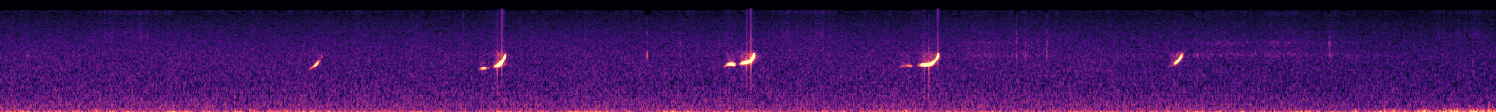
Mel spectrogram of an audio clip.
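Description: Five short, sharply rising whistled chirps, spaced a second or two apart, over faint outdoor hiss.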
